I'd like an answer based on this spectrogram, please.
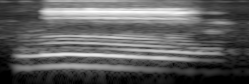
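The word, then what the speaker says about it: م: Next is me. Me. Very easy. Closing two lips together.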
